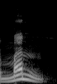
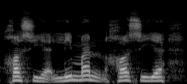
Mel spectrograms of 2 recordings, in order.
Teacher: মান হামজা জবর আ দাল জেরে দি নুন জবর না, মান আযিনা লাম জেরে লি মিম নুন জবর মান, মাং বলা যাবে না, গুণনা করা যাবে না, মান বলতে হবে।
